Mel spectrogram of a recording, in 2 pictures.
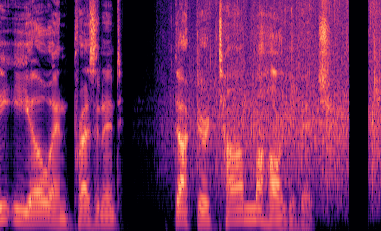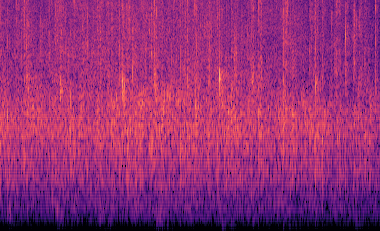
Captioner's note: applause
